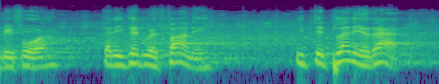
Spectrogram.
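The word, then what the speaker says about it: Fani: counts he worked with fonnie even though it's spelled Fanny F A ni I fonnie how about that one how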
